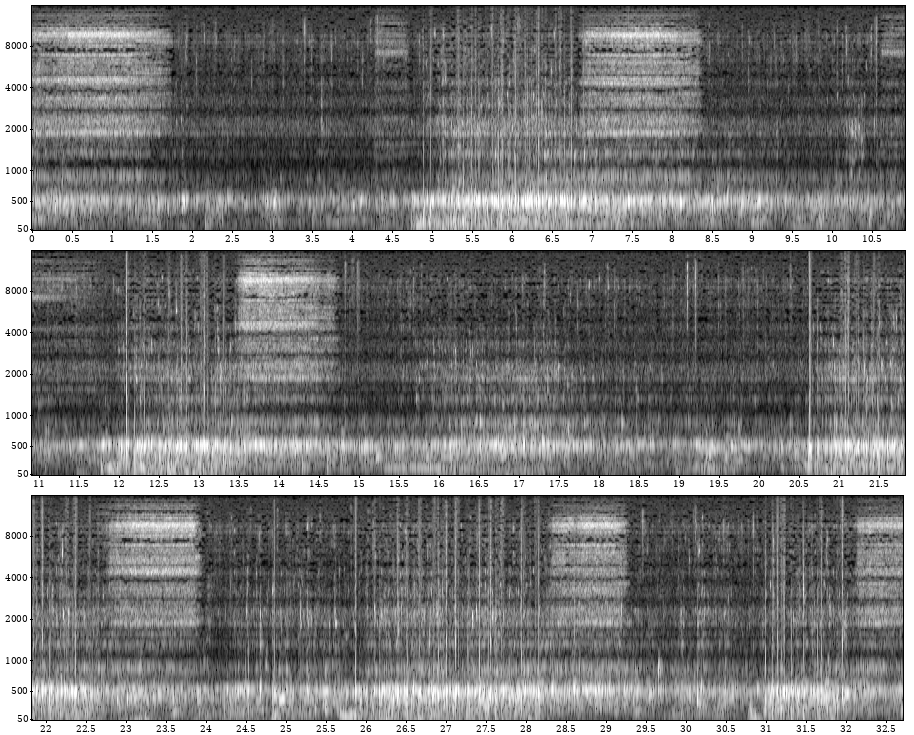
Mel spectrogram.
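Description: A scuba diver breathing through a regulator underwater: a short hiss on each inhale and a long burble of exhaled bubbles, five breaths about six seconds apart.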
